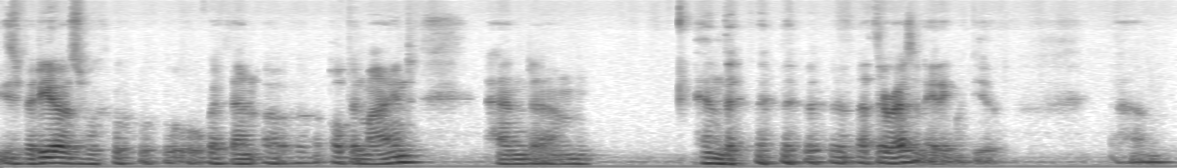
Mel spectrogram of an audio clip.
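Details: Adult man who stutters and is a licensed speech-language pathologist; his stuttering is inconsistent, with words sometimes stuck for seconds; sound repetitions heard; finding: stuttering.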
